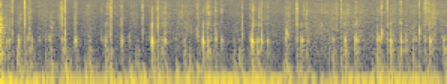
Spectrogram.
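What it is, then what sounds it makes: Whole watermelon. A large whole green striped watermelon with a thick rind is held in both hands wearing rubber costume gloves and knocked or slapped with the hands. A rapid series of hollow, low, clip-clop-like thumps follows, each dying away quickly.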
